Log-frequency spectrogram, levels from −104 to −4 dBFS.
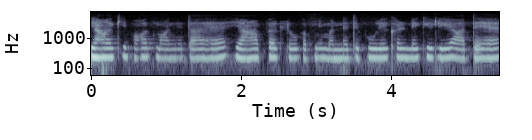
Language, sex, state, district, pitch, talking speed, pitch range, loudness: Hindi, female, Uttar Pradesh, Etah, 225 Hz, 175 wpm, 220-230 Hz, -36 LUFS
